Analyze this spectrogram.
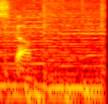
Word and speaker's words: scone: Pop the scone. That's how you say it. Scone. You don't say sc. It's gone. Cuz you eat a scone. And when it's gone, it's like nice.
